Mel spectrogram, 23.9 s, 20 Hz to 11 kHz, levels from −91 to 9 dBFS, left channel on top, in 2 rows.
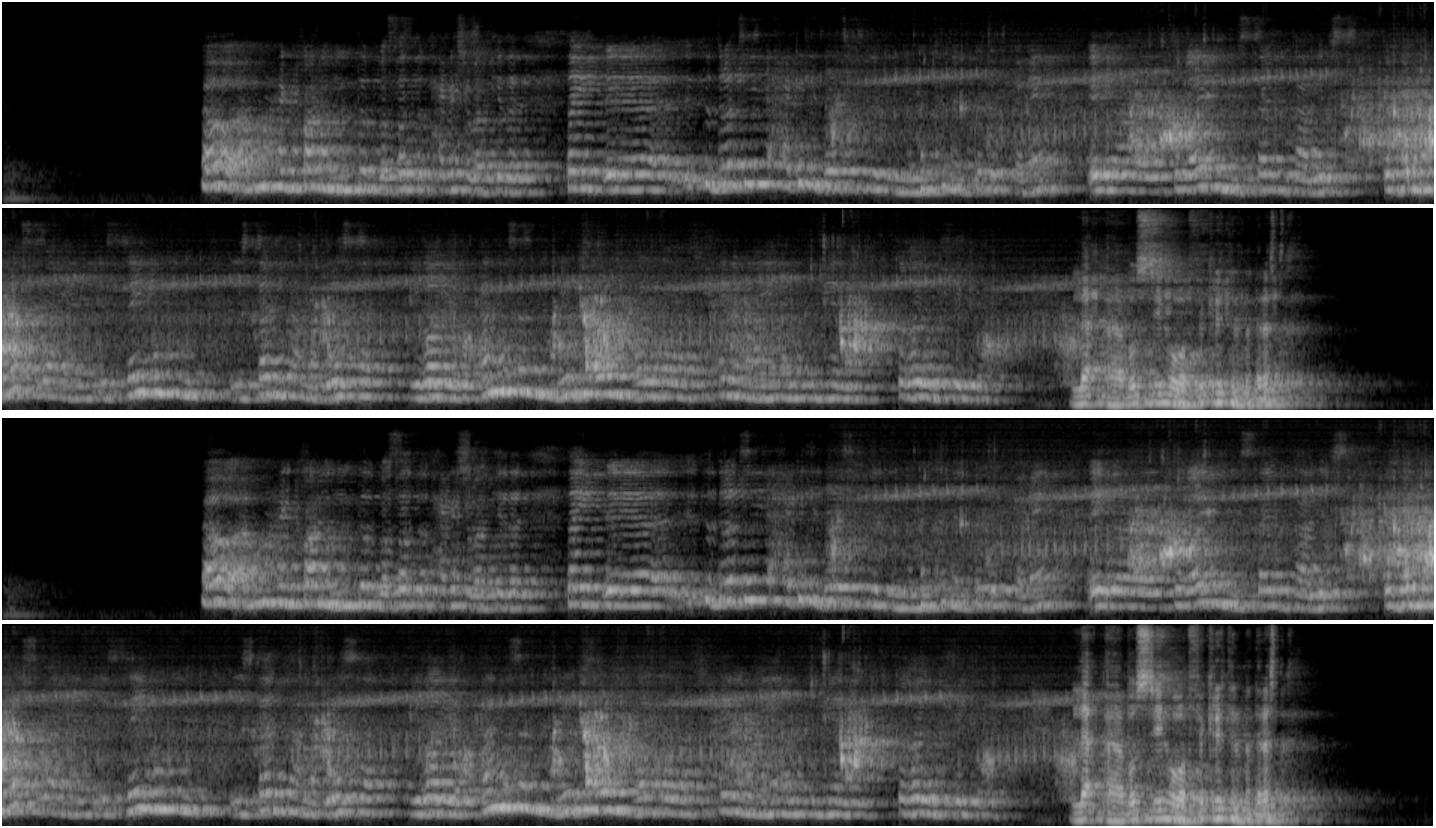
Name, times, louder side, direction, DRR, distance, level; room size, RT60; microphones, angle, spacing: voice 1, 1.7-19.1 19.4-20.1, equal, 20° left, -1 dB, 5.9 m, -33 dB
sound 1, 6.9-21.3, right 2 dB, 10° right, 4.7 m, -36 dB
voice 2, 20.8-22.5, right 2 dB, 50° right, 1 dB, 5.1 m, -26 dB
25.0 x 24.5 x 7.7 m, 1.2 s
head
